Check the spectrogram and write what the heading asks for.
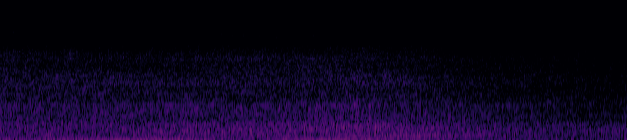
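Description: Steady background noise with a faint low hum in the middle, slowly fading toward the end.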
